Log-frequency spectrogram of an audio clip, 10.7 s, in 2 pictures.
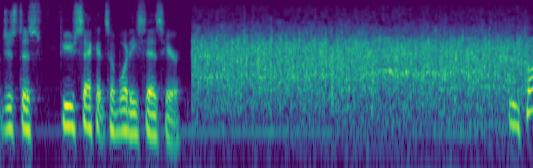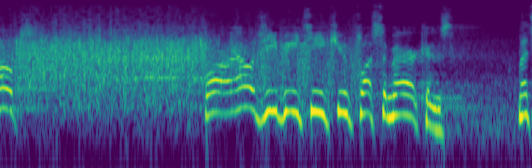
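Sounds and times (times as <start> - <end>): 
speech: 0.0 - 2.6, 5.1 - 5.7, 7.4 - 10.6
audience clapping: 1.9 - 9.6.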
